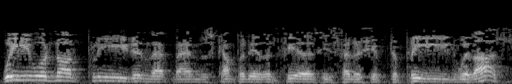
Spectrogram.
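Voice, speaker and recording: An actor playing a wry, rumpled older English barrister in a radio drama, with an orotund, ironic, rhetorical way of talking. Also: male voice, mid-range voice, moderate pace, close to an everyday voice. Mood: grandiose oratory. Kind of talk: BBC radio drama acting and first-person narration. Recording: dull, noisy old radio recording.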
